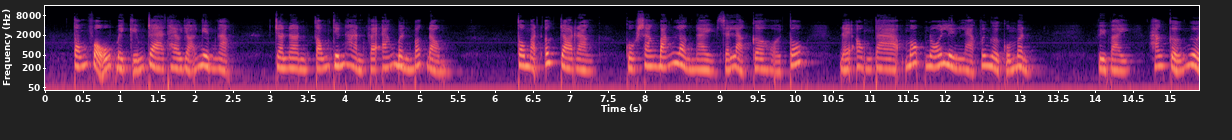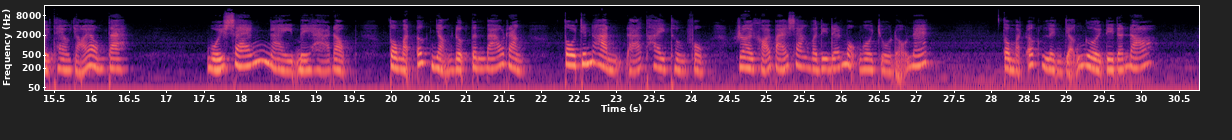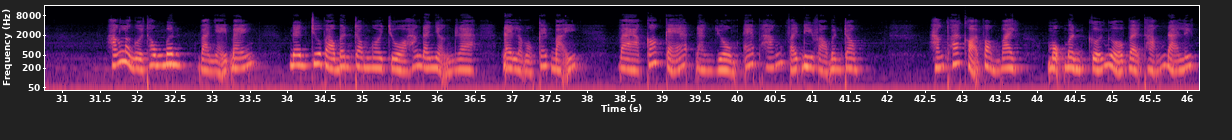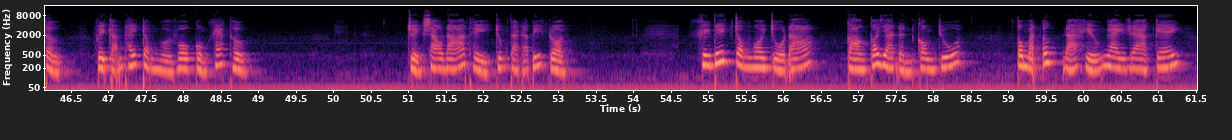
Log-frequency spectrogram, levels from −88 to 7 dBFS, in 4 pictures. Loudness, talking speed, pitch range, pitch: -23 LUFS, 180 wpm, 180-235 Hz, 195 Hz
